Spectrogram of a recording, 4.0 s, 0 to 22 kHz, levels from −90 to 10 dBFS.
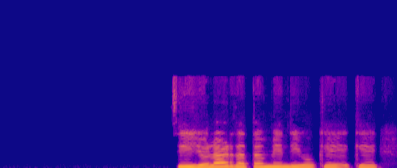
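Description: No technical faults turn up anywhere in this speech recording, so there's nothing to flag from beginning to end.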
